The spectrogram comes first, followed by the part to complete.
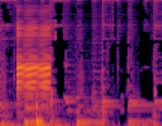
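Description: Background music with a steady bass beat, and about a quarter second in, a loud half-second buzzer sound effect of the 'wrong answer' kind.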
